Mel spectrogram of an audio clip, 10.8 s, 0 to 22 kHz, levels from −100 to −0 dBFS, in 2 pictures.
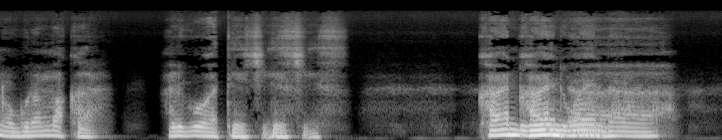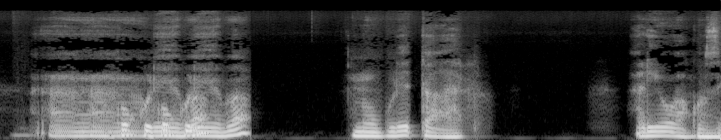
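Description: From about 2.04 s to 7.30 s the speech is heard twice, with a second full-band copy trailing the first by roughly a third of a second at about the same loudness. The echo has no decay or room colour, and it switches on and off abruptly at those points. This is a doubled audio track, likely from the signal being captured a second time through a slower path and mixed back in.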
